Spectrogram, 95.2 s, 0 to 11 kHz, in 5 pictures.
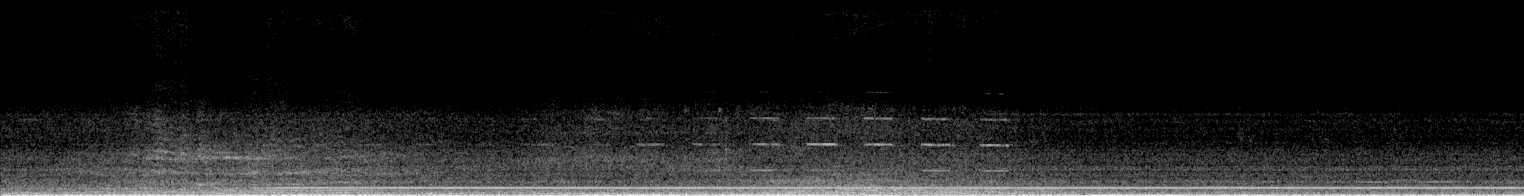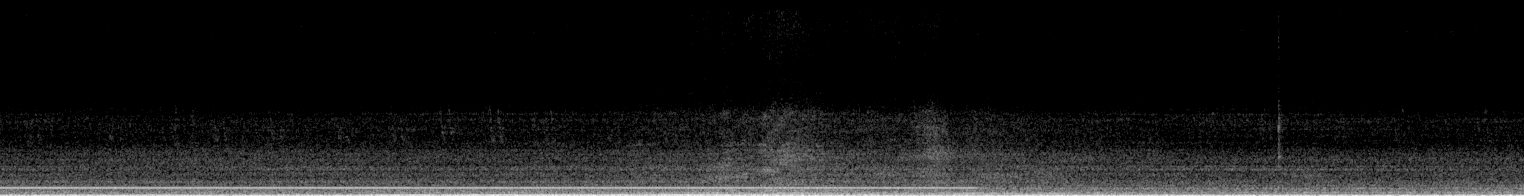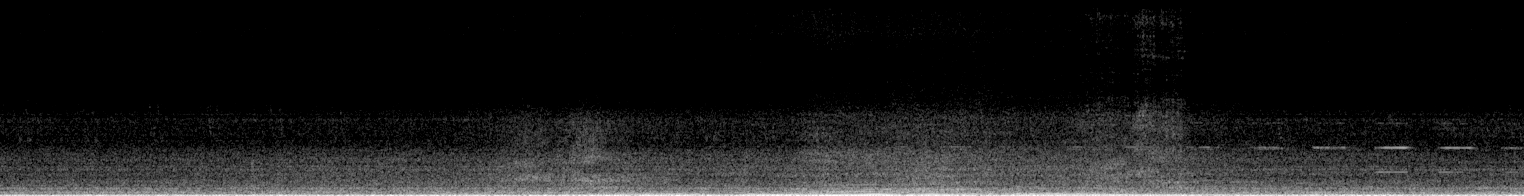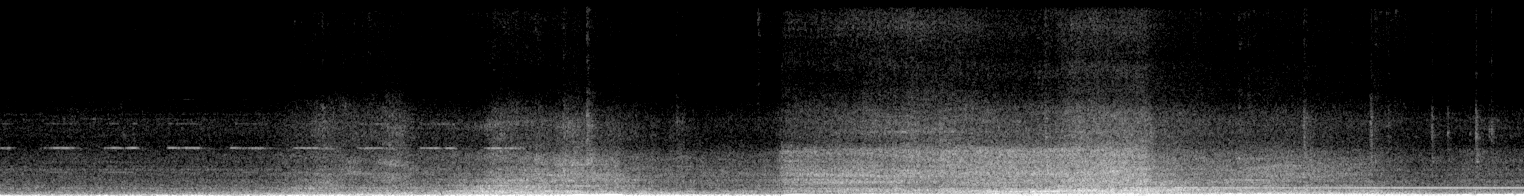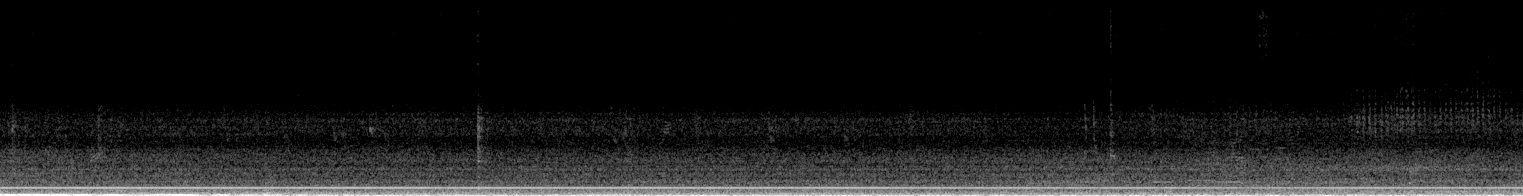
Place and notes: {
  "title": "Jishui Rd., Wujie Township - Traffic Sound",
  "date": "2014-07-29 11:18:00",
  "description": "In the convenience store, Traffic Sound, Hot weather",
  "latitude": "24.68",
  "longitude": "121.83",
  "altitude": "2",
  "timezone": "Asia/Taipei"
}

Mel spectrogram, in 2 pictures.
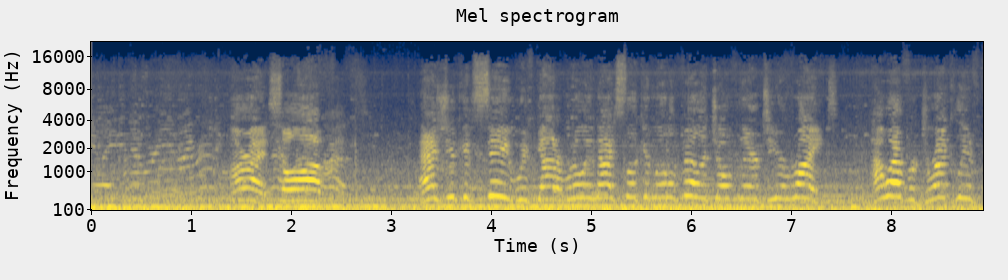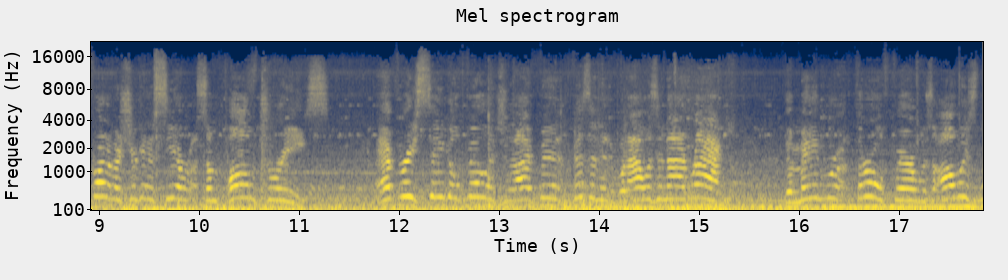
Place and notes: {
  "title": "MCAGCC Twenty Nine Palms, Twentynine Palms, CA, USA - Simulation Iraqi village Twentynine Palms",
  "date": "2012-04-18 10:53:00",
  "description": "Tour guide setting the stage as we approach the simulated Iraqi village named Wadi al-Sahara.",
  "latitude": "34.25",
  "longitude": "-116.02",
  "altitude": "634",
  "timezone": "America/Los_Angeles"
}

